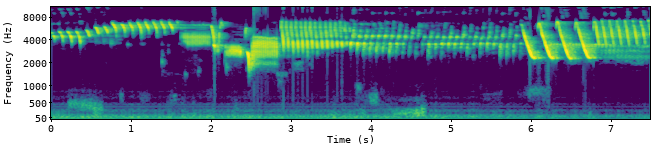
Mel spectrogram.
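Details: Canary song for teaching young birds: an accelerating pulsed trill, harsh buzzy notes, a long rolling trill, then sharp descending sweeps, with faint low room noise.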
